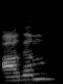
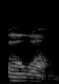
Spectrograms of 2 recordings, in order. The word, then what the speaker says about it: ogham: lot of people say ogham um even you know strong british accents i found a lot of uh people who pronounce it as ogum but in irish it is actually pronounced om um so the om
